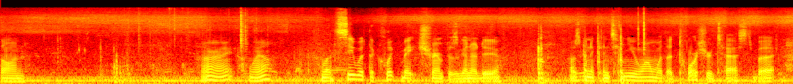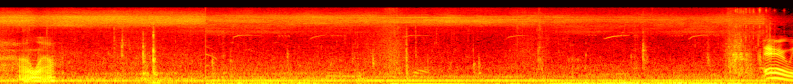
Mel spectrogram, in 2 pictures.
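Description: Water laps softly against a kayak hull.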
